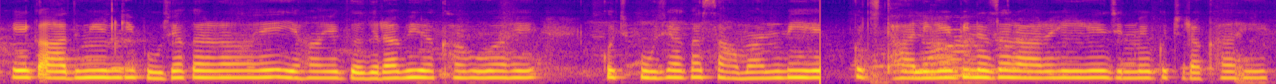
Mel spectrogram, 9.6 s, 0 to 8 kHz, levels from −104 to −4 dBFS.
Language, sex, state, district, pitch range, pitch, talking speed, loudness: Hindi, female, Madhya Pradesh, Bhopal, 230-245 Hz, 235 Hz, 195 wpm, -15 LUFS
